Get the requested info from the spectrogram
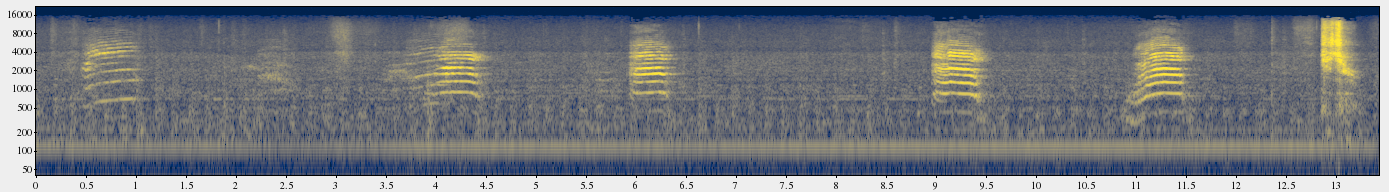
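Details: Pet cats Mittens and Ginger meowing for food: five or six loud, drawn-out harmonic meows, each rising then falling, spaced about two seconds apart, with a steady low hum beneath and quiet gaps between.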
